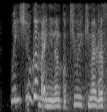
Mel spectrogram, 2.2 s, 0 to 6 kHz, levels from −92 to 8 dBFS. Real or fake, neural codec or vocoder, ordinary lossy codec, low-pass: fake; codec, 16 kHz in and 24 kHz out, 0.4 kbps, LongCat-Audio-Codec, two codebook decoder; none; 5.4 kHz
